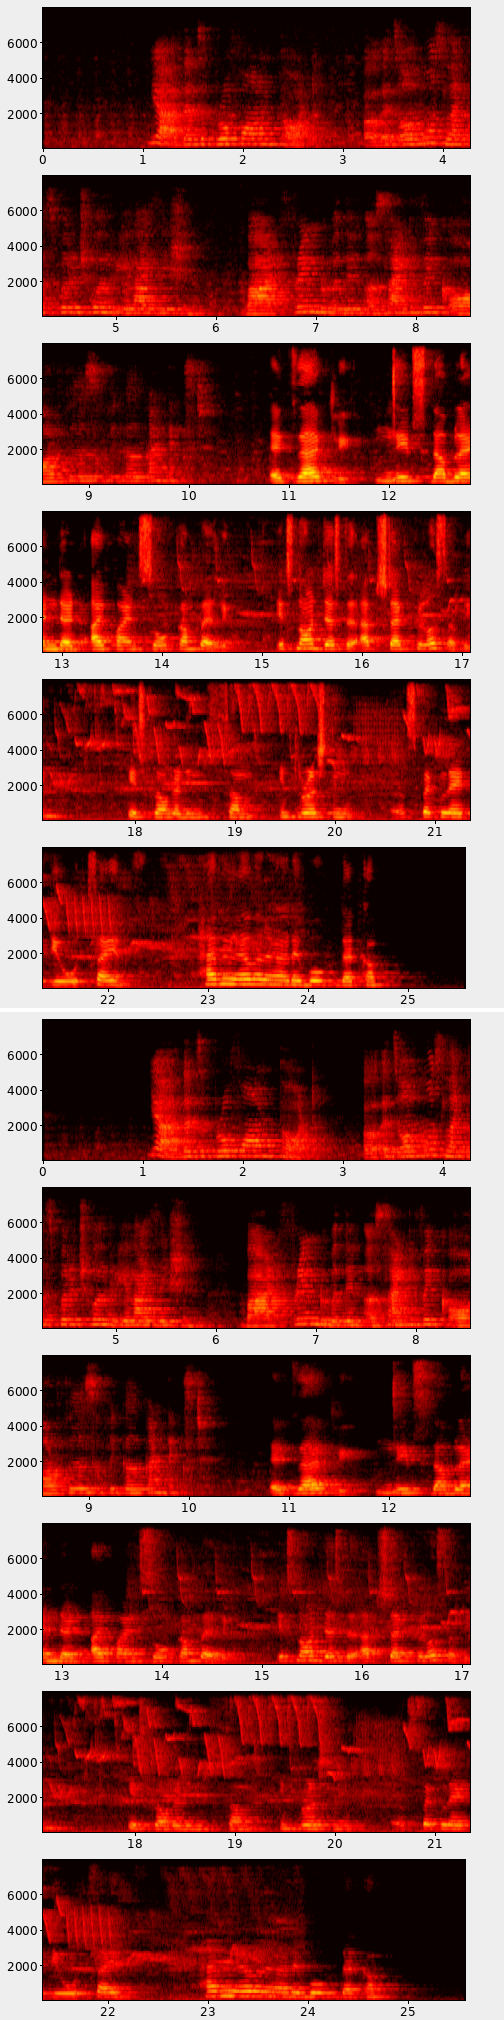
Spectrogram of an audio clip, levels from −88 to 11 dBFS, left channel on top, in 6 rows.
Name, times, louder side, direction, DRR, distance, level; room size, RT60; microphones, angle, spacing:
voice 1, 1.0-2.6 3.2-5.8 6.2-10.2, right 1 dB, 50° right, -3 dB, 2.0 m, -38 dB
voice 2, 10.8-11.6 11.9-14.7 15.2-17.2 17.9-19.2 19.4-20.2 20.6-22.2 22.9-24.7, left 6 dB, 80° left, 14 dB, 0.4 m, -30 dB
sound 1, 13.6-24.0, left 2 dB, 5° left, 0.5 m, -50 dB
7.6 x 3.6 x 5.4 m, 0.88 s
head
